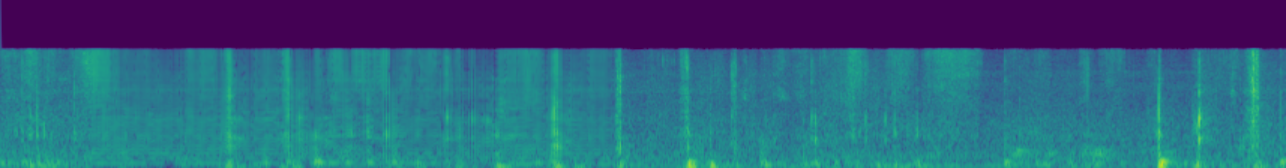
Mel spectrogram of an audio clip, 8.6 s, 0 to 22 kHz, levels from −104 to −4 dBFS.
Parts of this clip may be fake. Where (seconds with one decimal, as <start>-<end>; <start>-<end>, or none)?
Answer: 0.6-4.1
